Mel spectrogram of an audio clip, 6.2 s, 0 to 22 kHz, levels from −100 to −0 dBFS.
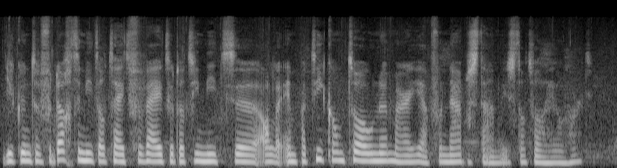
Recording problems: murmuring crowd; faint; throughout; 25 dB below the speech

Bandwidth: 14.5 kHz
